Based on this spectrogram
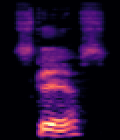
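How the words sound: The R sound is dropped. "a general Southern dropped R"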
